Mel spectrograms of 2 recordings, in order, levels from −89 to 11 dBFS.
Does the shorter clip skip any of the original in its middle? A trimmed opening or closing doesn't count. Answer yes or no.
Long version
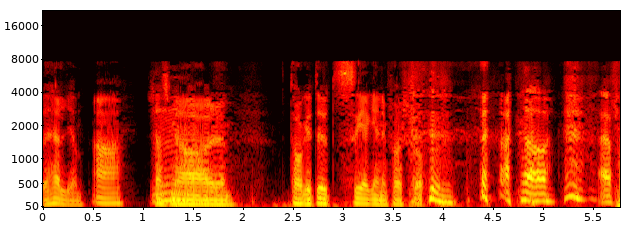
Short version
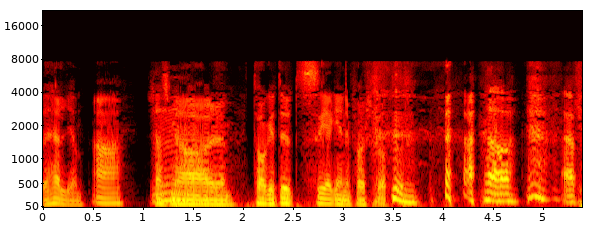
yes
